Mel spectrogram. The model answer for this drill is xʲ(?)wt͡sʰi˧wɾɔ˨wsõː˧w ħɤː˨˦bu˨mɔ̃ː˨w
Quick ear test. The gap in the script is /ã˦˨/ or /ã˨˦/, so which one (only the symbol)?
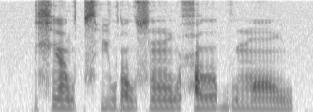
ã˦˨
